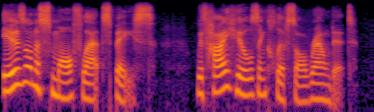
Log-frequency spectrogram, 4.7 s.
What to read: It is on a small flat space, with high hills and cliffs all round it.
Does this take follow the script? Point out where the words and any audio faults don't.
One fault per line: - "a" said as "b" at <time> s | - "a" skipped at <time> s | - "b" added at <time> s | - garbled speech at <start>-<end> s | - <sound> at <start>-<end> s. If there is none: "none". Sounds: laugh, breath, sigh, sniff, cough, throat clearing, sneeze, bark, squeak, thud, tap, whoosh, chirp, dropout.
- "It" skipped at 0.1 s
